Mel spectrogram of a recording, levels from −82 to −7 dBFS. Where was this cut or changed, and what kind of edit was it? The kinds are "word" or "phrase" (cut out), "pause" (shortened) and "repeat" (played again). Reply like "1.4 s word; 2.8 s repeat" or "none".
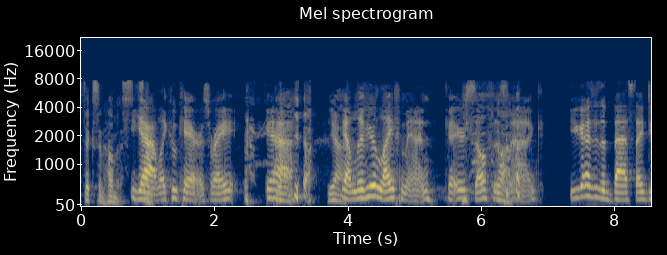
7.3 s word

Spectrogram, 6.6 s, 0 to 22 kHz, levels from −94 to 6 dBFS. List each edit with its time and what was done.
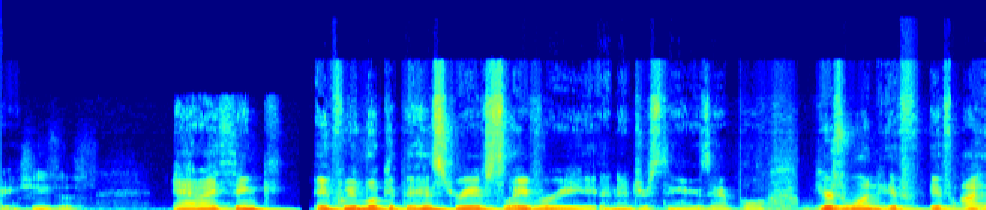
2.0 s pause; 4.0 s word; 5.3 s word

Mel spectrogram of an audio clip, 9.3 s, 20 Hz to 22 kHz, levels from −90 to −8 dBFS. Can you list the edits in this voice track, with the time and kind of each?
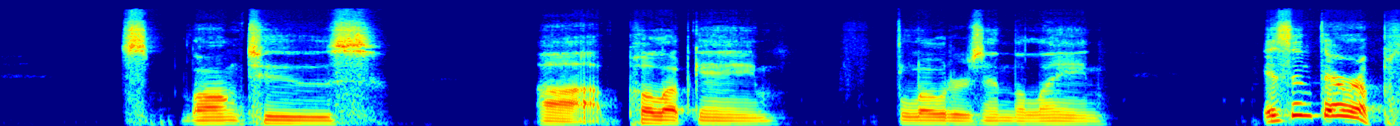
none

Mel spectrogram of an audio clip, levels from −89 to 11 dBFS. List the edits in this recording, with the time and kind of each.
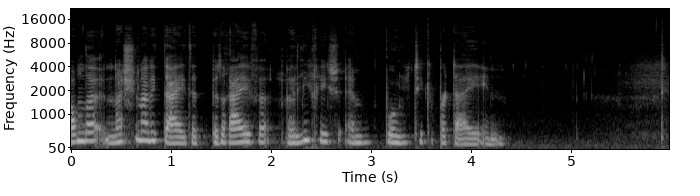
1.4 s word; 3.1 s pause

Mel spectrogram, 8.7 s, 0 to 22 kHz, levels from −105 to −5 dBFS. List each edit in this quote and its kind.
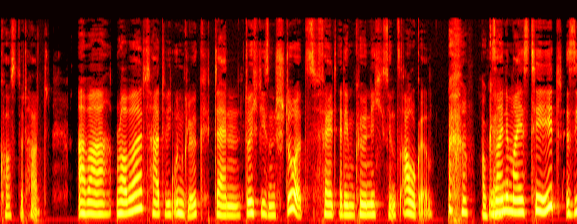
2.6 s phrase; 5.8 s word; 7.1 s pause

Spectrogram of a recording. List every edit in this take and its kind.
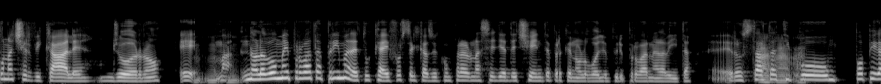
1.7 s pause; 7.0 s pause

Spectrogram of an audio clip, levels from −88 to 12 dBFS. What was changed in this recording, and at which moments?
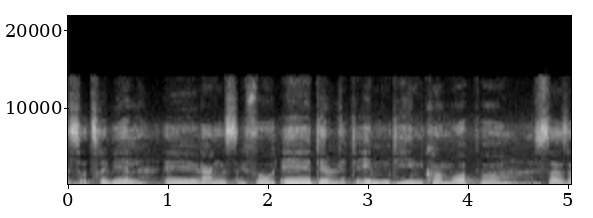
1.3 s word; 1.7 s word; 2.0 s word; 2.7 s word; 3.5 s word

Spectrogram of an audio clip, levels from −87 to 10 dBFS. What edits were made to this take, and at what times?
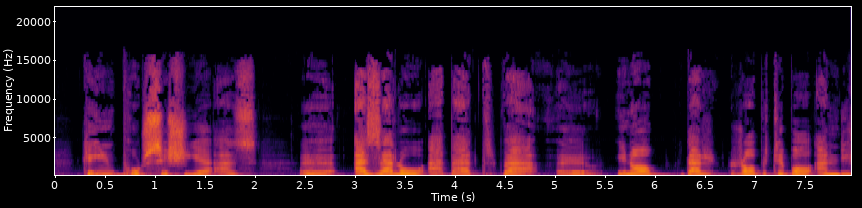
4.4 s pause

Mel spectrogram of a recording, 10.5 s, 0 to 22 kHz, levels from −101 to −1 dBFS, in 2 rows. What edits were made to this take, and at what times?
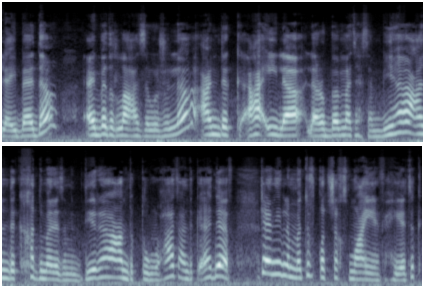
8.5 s word

